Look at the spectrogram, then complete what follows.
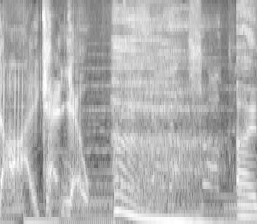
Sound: sighing

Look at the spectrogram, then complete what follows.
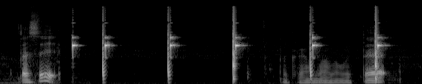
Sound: glass clinks

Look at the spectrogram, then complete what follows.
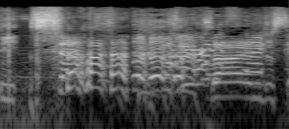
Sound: all laughing

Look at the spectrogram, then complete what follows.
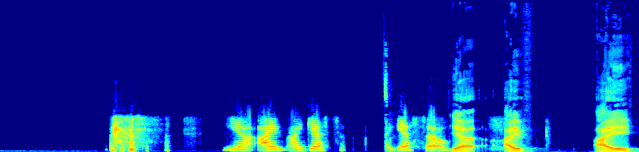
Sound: laughs

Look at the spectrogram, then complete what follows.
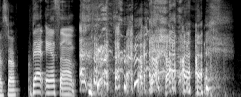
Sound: all laughing

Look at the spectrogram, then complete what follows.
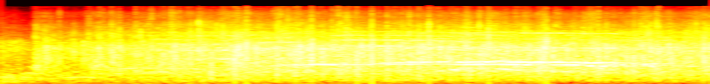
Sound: clapping

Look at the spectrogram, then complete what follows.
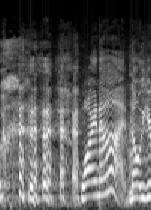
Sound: laughter

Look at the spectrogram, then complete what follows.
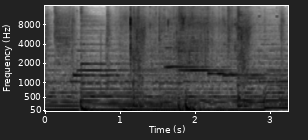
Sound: breaks bones

